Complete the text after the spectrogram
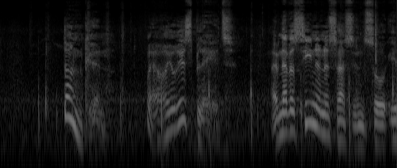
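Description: A man speaks calmly and gravely.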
